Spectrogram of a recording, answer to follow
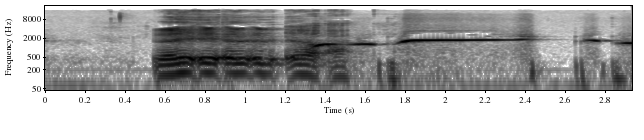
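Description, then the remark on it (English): A person whistles: after a short voiced sound, a clear whistled note slides upward into a long, steady high pitch, then a brief pause and a final shorter note. “I just, like, whistled so much around it that she started doing it as well”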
